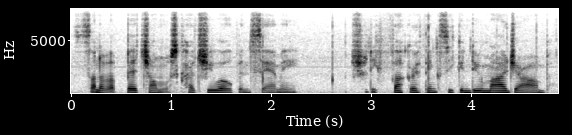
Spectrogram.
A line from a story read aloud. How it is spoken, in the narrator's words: muttering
